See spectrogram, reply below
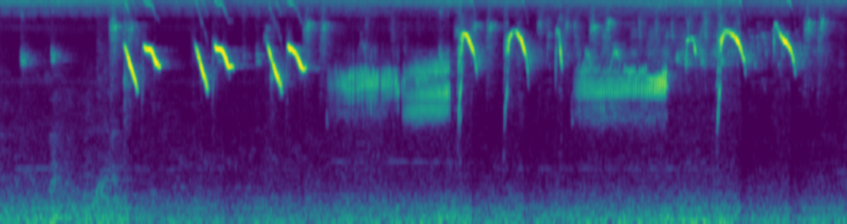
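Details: Canary song used for rolling training: pairs of falling whistled notes repeated, two buzzy trills, then widely spaced upswept chirps over a faint continuous high whine.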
